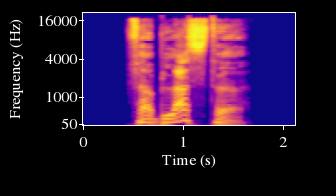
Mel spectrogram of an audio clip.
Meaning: inflection of verblassen: 1. first/third-person singular preterite 2. first/third-person singular subjunctive II
- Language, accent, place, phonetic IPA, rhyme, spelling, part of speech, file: German, Germany, Berlin, [fɛɐ̯ˈblastə], -astə, verblasste, adjective / verb, De-verblasste.ogg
